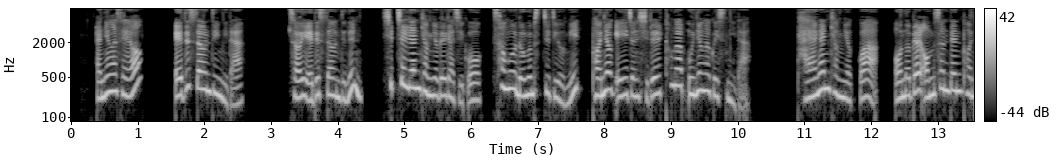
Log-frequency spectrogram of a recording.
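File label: Korean female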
